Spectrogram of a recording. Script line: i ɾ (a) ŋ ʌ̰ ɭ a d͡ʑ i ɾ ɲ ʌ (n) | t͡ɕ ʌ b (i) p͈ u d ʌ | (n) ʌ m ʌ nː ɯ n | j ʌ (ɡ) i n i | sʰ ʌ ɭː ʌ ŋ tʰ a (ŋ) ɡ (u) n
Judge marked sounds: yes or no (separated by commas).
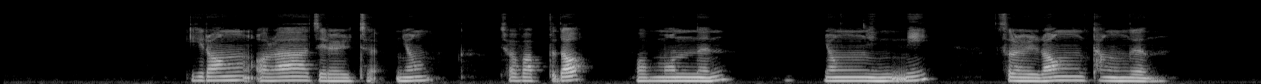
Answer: no, no, no, no, no, yes, no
